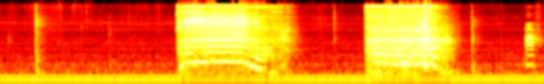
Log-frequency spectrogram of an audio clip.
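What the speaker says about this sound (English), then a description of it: "And blend it nicely with a hand blender." A hand blender whirring through an egg pudding mixture of milk, soaked bread and eggs in two loud bursts of a few seconds each, its motor pitch dipping as it loads, separated by quiet pauses.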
